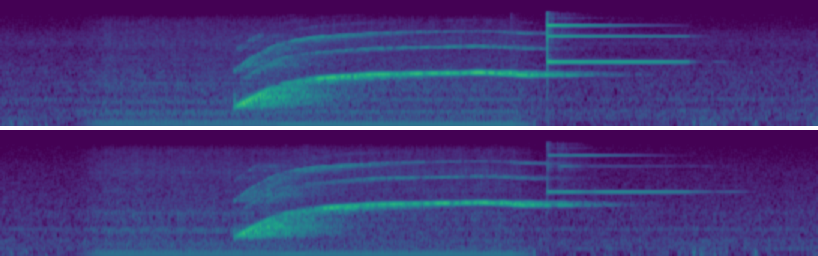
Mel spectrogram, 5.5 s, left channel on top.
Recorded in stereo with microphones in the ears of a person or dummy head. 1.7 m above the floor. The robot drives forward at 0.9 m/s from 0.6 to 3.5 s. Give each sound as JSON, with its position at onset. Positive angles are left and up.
{"t": 1.6, "sound": "a siren", "side_deg": 20, "distance_m": 4.0}
{"t": 3.6, "sound": "a bell", "side_deg": 55, "distance_m": 0.6}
